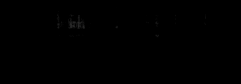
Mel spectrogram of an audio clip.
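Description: Near silence: room tone, with a few faint clicks about half a second to a second in.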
